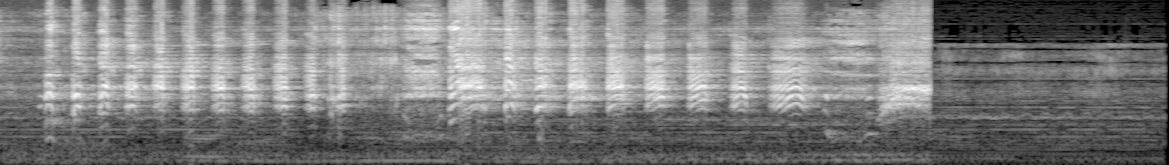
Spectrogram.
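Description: A person's loud, high-pitched cackling laugh in rapid, even "ha" pulses, about five a second, cut off abruptly about seven seconds in, leaving quiet background music.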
